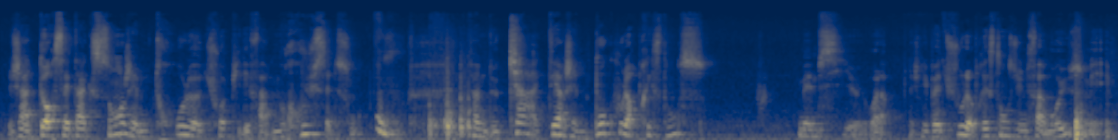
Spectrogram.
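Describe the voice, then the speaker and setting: A woman's voice: on the low side, background noise. Chatty French woman unboxing beauty products. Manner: chatty, rambling, full of asides and fillers. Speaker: beauty box reviewer. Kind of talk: casual unboxing chat.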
